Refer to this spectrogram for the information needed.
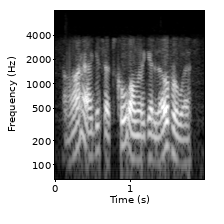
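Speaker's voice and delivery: ordinary talk, nothing marked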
